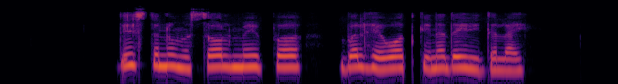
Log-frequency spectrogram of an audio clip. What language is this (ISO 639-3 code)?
pus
